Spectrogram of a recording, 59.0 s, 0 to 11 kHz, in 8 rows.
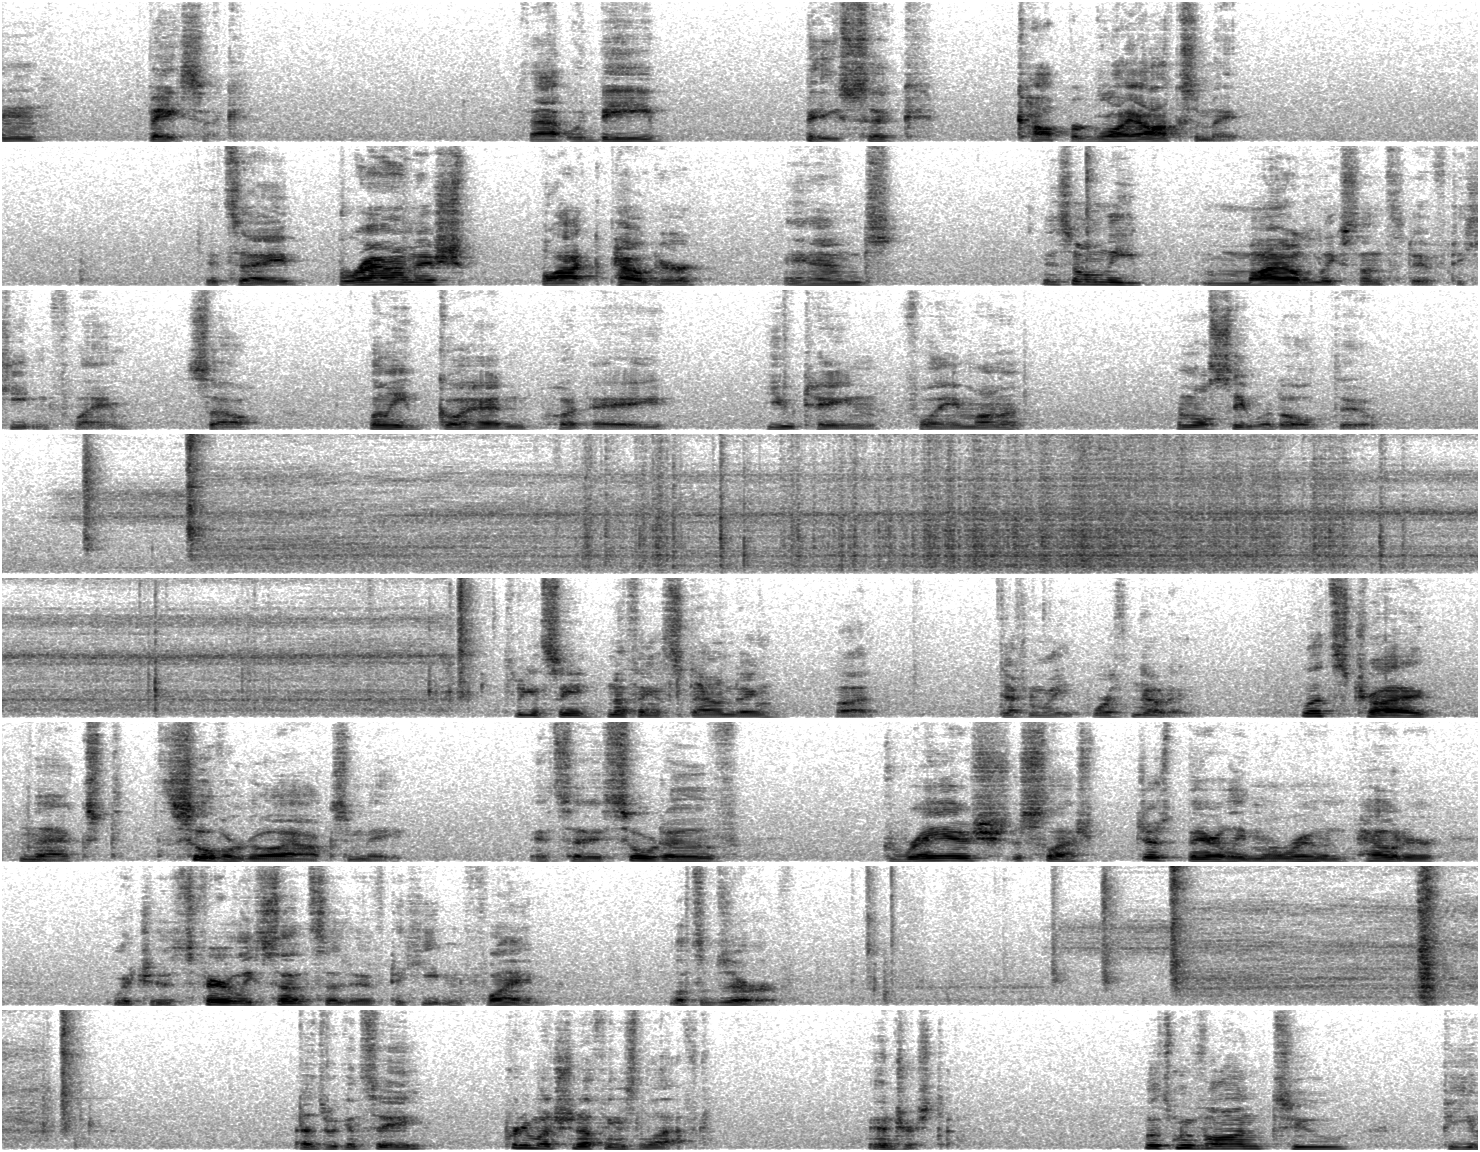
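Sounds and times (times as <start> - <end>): torch flame hissing: 22.4 - 31.9
powder burning with crackles: 22.4 - 32.2
sharp clicks: 49.5 - 50.3.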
